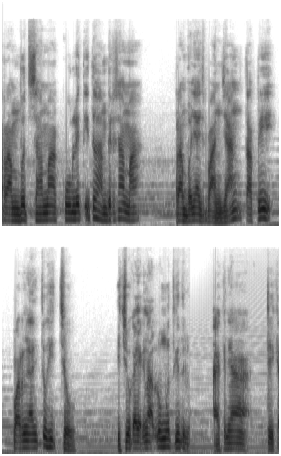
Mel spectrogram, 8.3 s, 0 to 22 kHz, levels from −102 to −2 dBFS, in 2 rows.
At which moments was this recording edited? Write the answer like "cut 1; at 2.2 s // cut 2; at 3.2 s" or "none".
cut 1; at 6.9 s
